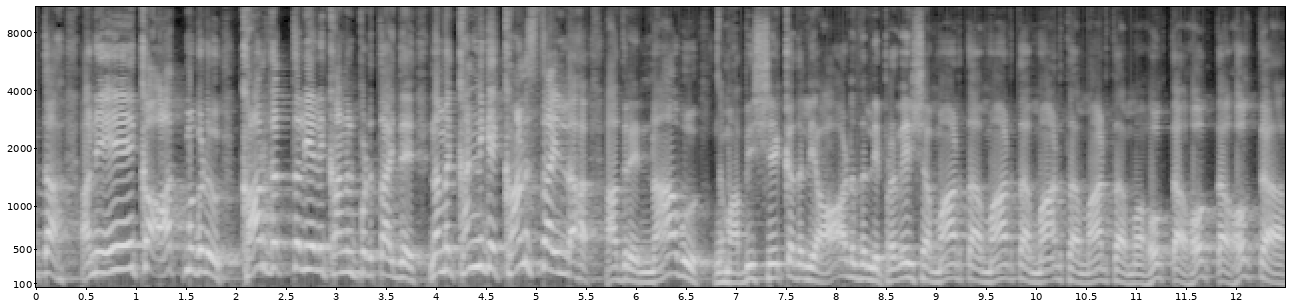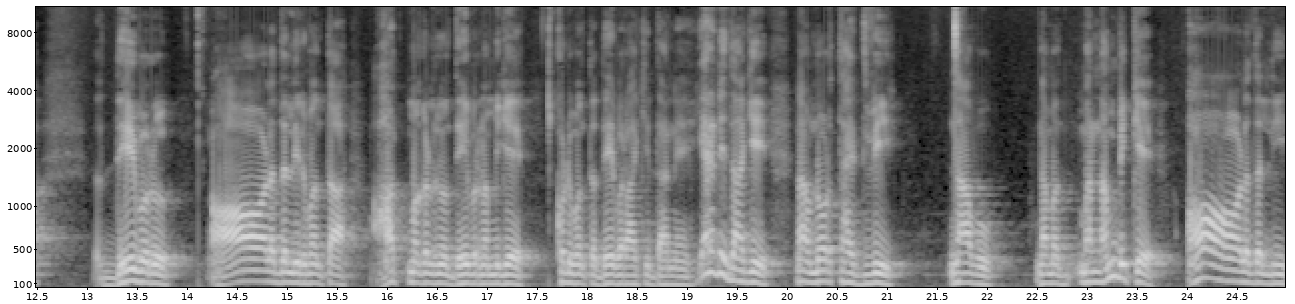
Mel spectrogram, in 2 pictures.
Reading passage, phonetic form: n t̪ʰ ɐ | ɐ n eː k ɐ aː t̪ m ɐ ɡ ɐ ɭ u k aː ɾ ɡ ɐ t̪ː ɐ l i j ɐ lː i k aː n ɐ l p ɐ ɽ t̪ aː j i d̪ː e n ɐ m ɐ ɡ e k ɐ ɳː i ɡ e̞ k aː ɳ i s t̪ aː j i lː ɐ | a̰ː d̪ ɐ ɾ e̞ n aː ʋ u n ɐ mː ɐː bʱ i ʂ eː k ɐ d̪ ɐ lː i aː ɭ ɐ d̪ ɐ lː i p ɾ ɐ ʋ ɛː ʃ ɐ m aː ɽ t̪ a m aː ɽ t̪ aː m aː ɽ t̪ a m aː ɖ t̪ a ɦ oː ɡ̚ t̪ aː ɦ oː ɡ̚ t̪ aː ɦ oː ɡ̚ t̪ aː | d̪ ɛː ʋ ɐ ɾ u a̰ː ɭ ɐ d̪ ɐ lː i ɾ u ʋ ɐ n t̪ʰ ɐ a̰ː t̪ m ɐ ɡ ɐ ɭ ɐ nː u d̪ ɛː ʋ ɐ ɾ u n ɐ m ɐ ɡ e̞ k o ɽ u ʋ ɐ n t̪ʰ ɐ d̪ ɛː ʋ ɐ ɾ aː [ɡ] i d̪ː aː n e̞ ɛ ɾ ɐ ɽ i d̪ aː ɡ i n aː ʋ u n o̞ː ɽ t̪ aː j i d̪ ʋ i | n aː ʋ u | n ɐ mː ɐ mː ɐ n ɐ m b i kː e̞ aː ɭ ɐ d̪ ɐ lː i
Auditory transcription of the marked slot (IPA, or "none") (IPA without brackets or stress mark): k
